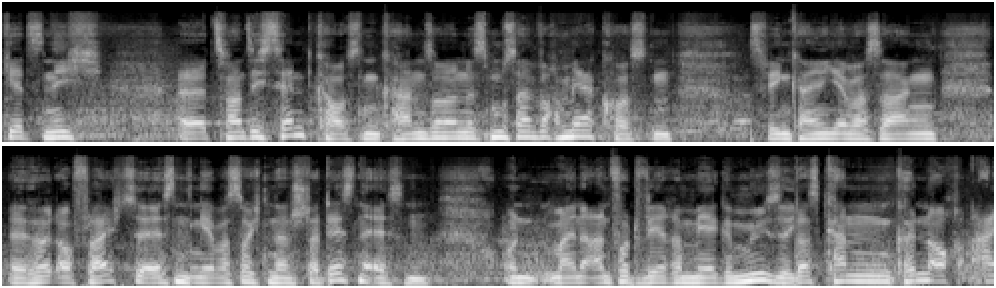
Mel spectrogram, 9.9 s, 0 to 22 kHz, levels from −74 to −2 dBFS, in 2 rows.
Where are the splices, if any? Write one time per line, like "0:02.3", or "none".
0:05.9
0:08.9

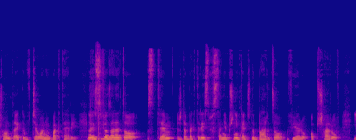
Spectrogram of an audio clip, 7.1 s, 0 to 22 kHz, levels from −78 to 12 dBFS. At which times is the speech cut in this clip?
0:01.7

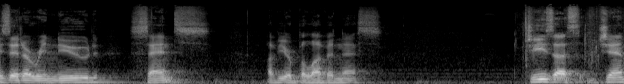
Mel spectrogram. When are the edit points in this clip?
0:05.2

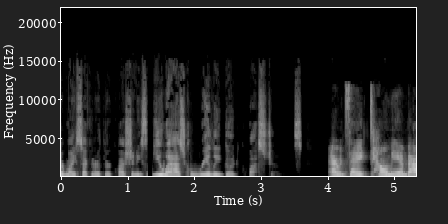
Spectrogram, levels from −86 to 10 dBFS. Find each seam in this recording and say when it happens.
0:03.8

